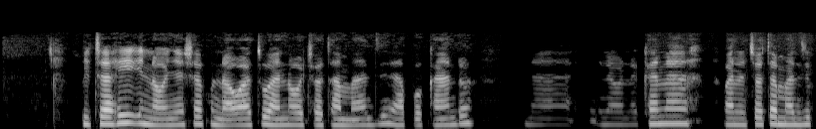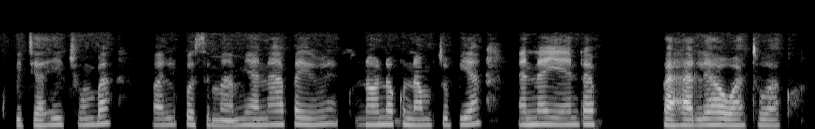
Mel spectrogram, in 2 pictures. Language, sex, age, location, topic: Swahili, female, 50+, Nakuru, health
